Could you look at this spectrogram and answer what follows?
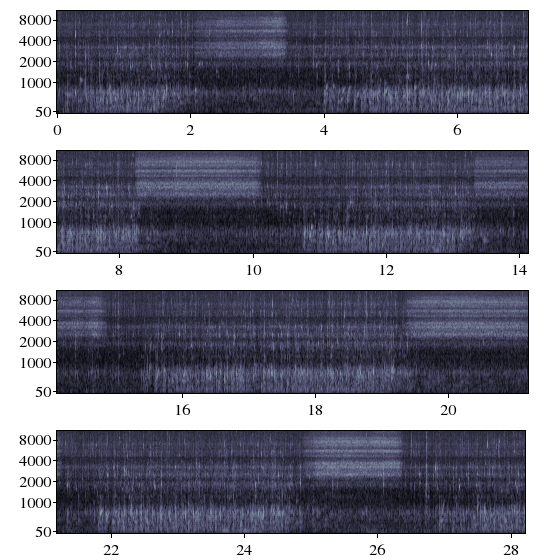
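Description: Scuba diver breathing through a regulator underwater: a short hissing inhale, then a longer rumble of exhaled bubbles, repeating about every five to six seconds.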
